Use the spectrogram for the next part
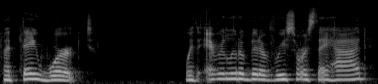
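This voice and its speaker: A woman, a registered nurse, answering interview questions earnestly, with halting restarts. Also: a little high, fairly even intonation, vocal fry, darkish tone.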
